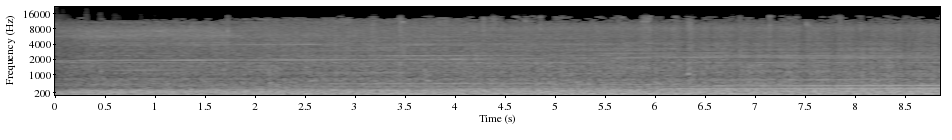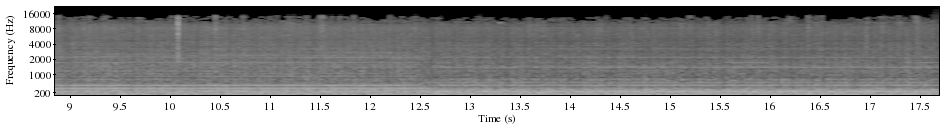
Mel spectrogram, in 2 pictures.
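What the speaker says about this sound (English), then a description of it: "The takeoff wasn't very noisy because it has a modern Perm PS90 engine." Steady, loud roar of an Ilyushin Il-96 airliner's Perm PS-90 jet engines with a low rumbling hum that holds constant throughout, climbing during a shallow takeoff.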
